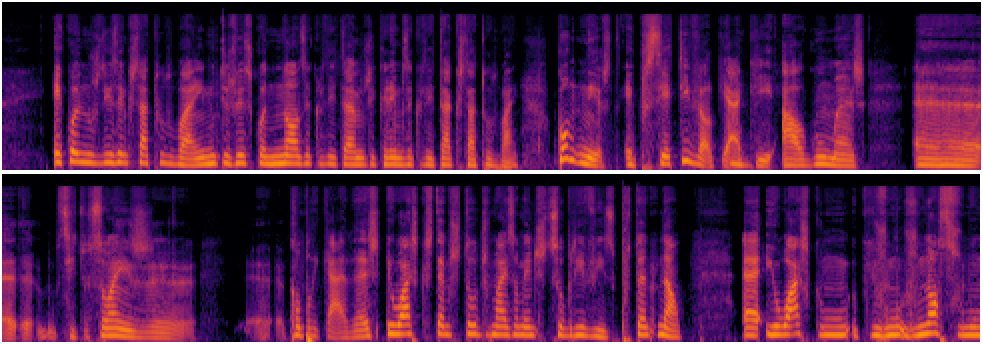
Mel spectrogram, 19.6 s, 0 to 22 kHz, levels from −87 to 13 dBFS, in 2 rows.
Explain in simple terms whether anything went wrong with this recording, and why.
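Nothing went wrong here; the speech comes through steadily all the way, with no dropouts, glitches or odd sounds to point to at any moment.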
